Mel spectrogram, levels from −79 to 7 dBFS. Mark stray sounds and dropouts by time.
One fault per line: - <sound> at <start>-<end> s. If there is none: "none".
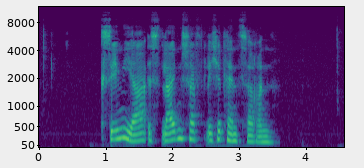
none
